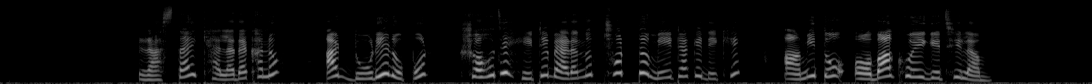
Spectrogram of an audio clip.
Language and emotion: Bengali, surprised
